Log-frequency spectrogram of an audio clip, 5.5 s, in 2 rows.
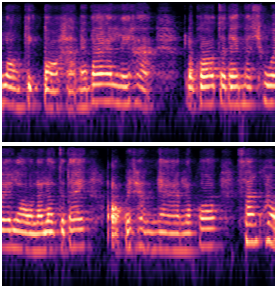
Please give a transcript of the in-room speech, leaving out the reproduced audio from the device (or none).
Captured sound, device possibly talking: none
